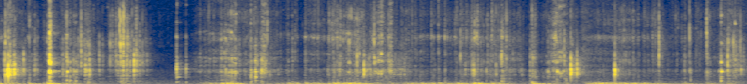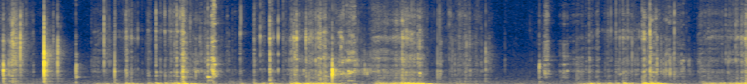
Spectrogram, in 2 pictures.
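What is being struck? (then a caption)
Round soap bar scraped with a metal blade. A solid, round, red-and-white striped bar of soap held in the hand is scraped with a metal utility blade, leaving shavings on the table. Dry, crisp scraping and crackling with bright clicks repeat steadily over a soft, low rumble.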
